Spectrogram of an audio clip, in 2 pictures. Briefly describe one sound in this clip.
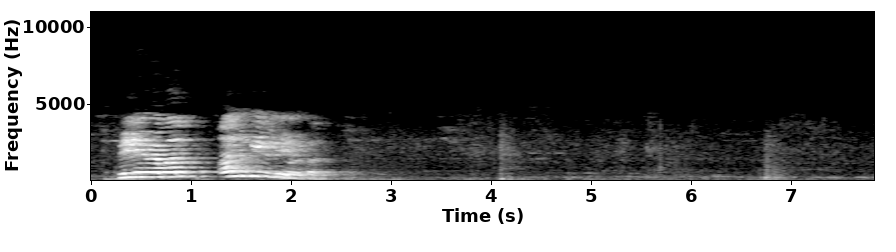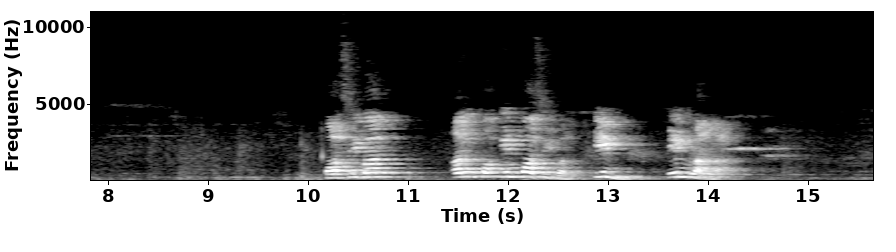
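A man speaks loudly and clearly, as if teaching a class.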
